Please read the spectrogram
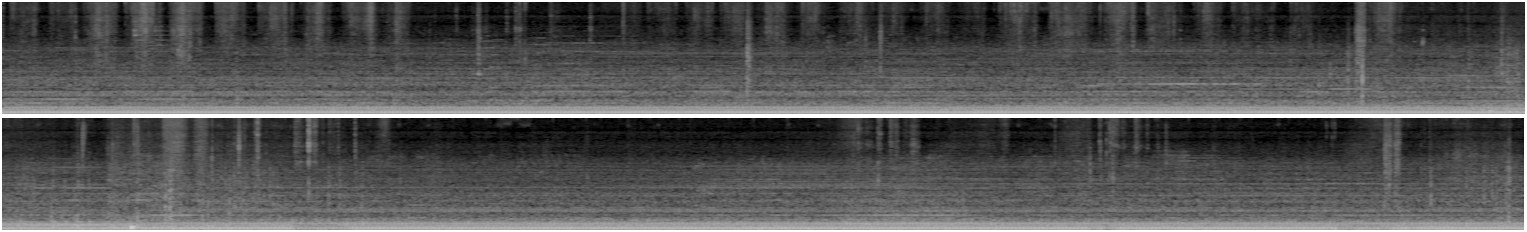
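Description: A steady low mechanical hum, with faint scattered clicks and one sharp knock about halfway through.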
